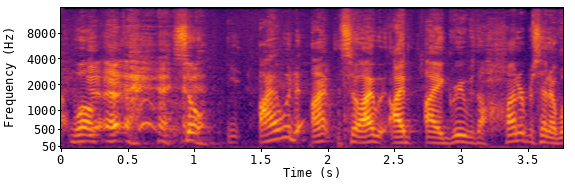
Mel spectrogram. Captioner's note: laughing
